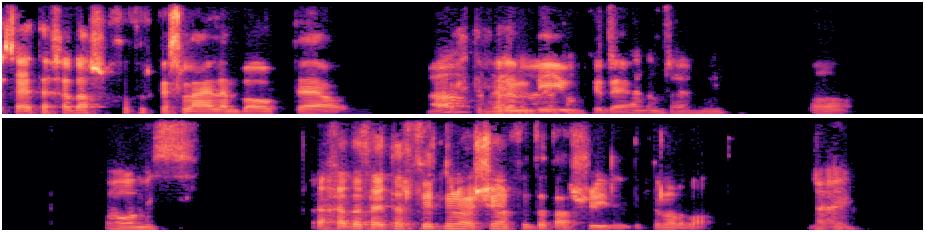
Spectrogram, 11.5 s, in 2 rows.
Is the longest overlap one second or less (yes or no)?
no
